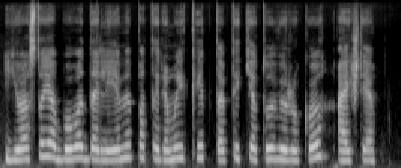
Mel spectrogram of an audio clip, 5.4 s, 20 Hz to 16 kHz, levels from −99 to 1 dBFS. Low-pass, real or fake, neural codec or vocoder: 14.4 kHz; real; none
